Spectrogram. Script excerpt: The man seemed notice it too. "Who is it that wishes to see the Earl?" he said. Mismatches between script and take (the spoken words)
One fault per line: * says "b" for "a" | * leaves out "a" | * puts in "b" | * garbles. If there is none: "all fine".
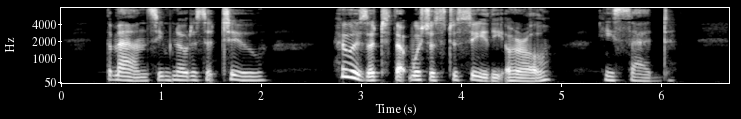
all fine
